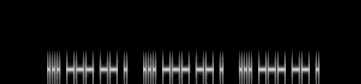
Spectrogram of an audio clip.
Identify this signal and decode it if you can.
Morse code, heard as a keyed tone, about 50 wpm, 700 Hz. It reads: SOME SOME SOME
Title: Top 500 Words Repeated 50wpm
